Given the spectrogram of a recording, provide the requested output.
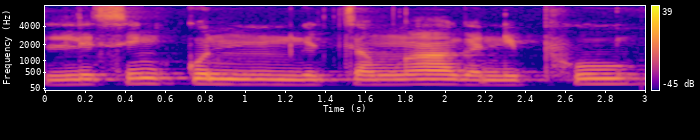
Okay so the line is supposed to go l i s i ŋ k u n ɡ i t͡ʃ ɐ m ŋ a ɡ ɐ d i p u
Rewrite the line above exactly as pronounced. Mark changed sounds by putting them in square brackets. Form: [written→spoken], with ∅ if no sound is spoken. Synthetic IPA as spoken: l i s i ŋ k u n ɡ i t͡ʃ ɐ m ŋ a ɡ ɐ [d→n] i [p→pʰ] u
